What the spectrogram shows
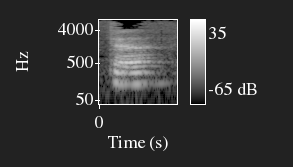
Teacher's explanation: the tip of the tongue gets pressed against the roof of the mouth, just behind the upper teeth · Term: retroflex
